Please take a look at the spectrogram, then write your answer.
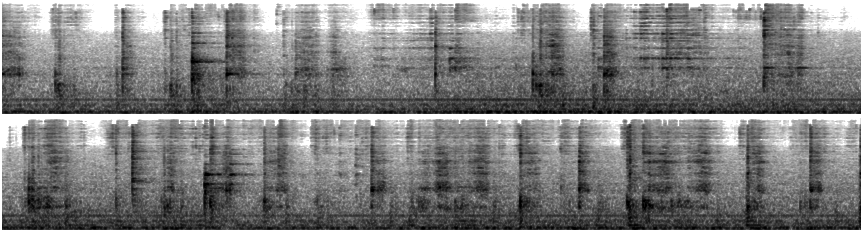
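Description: Dabeli masala being stirred and roasted in a pan, a utensil scraping and clinking against the metal steadily over a low background hum, with faint sizzling and no talking.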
